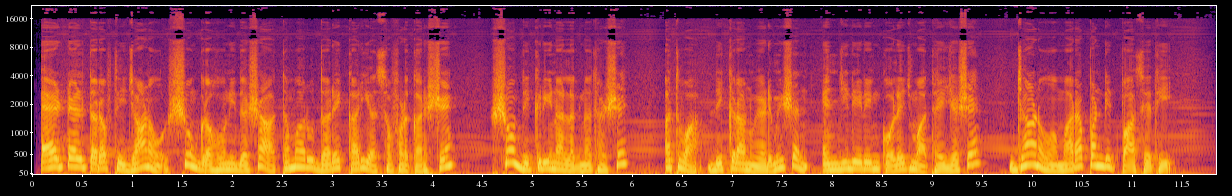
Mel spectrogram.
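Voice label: Gujarati male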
